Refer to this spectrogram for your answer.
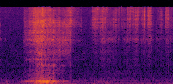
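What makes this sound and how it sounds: Fingertips with long nails scratch and pinch fine white sand in a small hexagonal tray of a miniature zen garden, near the tealight holder. A gritty, bright scratch swells to a peak and fades, followed by quieter, intermittent rustling scrapes in the sand.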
